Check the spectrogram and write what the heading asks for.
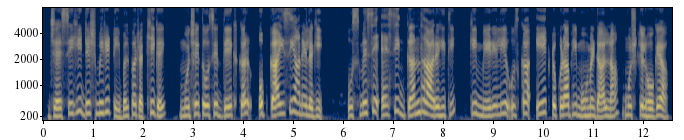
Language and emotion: Hindi, disgusted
